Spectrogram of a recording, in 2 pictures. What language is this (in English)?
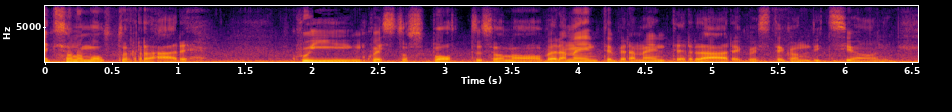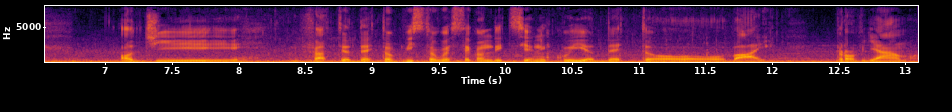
Italian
